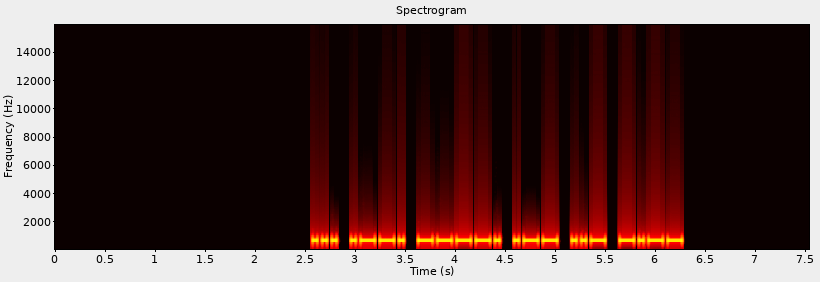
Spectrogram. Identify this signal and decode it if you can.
Morse code, heard as a keyed tone, about 25 wpm, 700 Hz. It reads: SP9WUY
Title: DXCC-100 Call Signs - 6 Characters - Repeated 2x - 25wpm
